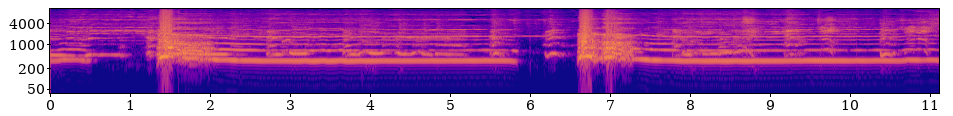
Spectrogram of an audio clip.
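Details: A blue Weimaraner howls along to a dog on TV howling to a harmonica, in long, sustained, steady-pitched notes.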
